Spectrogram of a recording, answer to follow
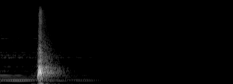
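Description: The last held notes of the outro music dying away, with one short, sharp pop about half a second in: a mouse-click sound effect on an animated subscribe button.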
